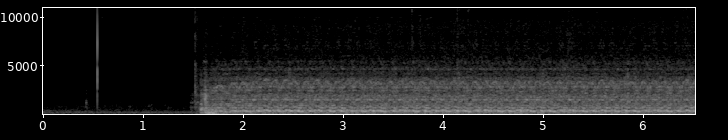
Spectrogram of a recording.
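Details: Ford OBS 7.3 diesel cranking: starter spins the engine steadily at an even beat for several seconds, but it never catches or fires; crank no start.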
